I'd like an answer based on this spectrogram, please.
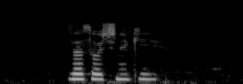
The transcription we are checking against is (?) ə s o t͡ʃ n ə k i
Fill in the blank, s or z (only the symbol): z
